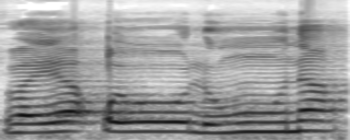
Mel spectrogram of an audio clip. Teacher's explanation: نون کو لمبا نہیں کریں گے، کو اور لو حروف مدہ واؤ کی وجہ سے لمبے ہو رہے ہیں۔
